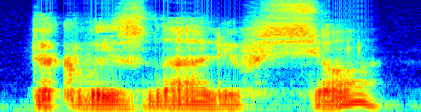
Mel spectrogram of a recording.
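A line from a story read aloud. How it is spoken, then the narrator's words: Hiss. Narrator (Russian): прошипела она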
